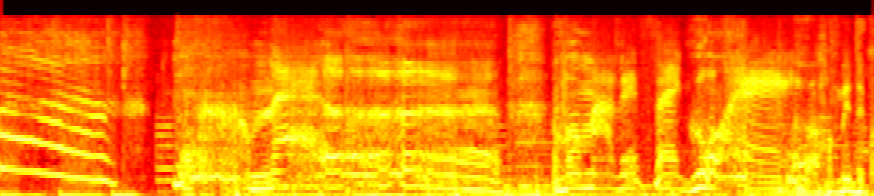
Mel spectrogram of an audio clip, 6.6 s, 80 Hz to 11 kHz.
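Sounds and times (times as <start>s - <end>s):
low pulsing background: 0.0s - 6.5s
person groaning while holding breath: 1.3s - 6.2s
speech: 1.9s - 3.4s, 4.2s - 6.5s
gasping exhale after holding breath: 3.8s - 4.2s.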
